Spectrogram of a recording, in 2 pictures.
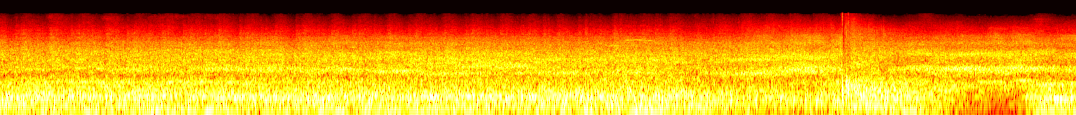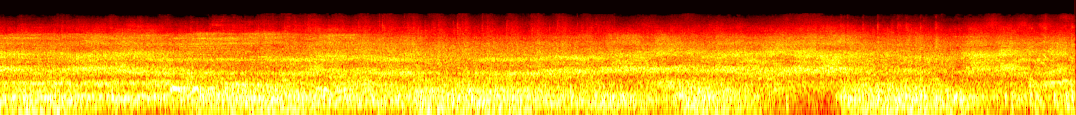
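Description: Football stadium crowd making steady noise, with supporters' singing and chanting rising and falling in the middle. One sharp knock comes about thirteen seconds in.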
